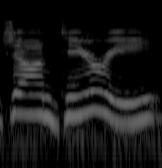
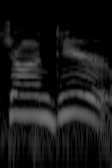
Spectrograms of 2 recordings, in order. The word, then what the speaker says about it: John Deere: e at the end it's not John Deary it's John Deere well if you look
